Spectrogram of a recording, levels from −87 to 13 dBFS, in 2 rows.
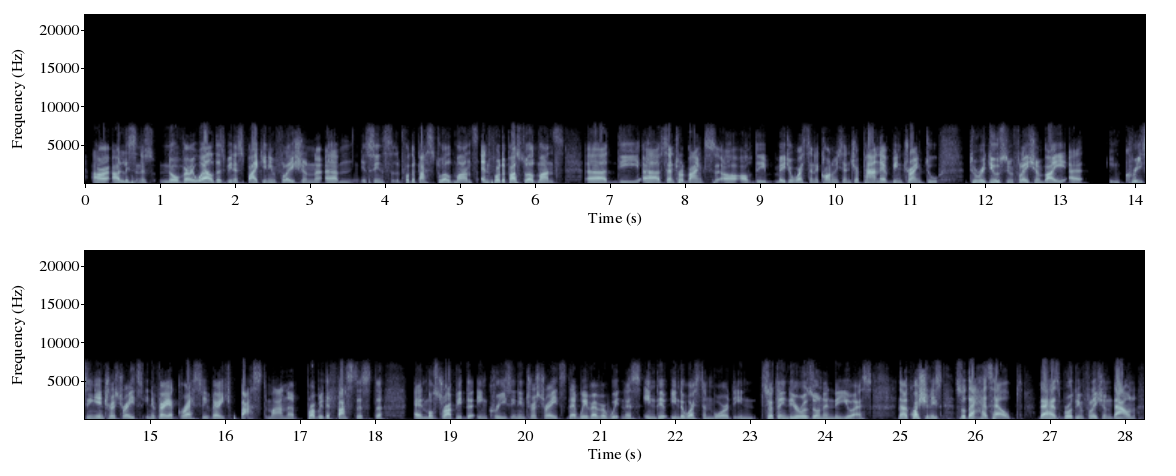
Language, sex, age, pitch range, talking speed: English, male, 30-49, 110-135 Hz, 205 wpm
